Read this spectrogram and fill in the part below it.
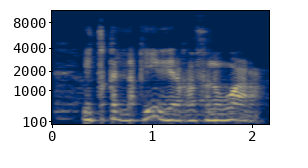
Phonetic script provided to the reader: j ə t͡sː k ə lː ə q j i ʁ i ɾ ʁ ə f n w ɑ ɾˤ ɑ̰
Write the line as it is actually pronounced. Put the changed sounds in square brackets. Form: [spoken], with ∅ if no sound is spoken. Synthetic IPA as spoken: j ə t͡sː [q] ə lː ə q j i [ð] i ɾ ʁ ə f n w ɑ ɾˤ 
